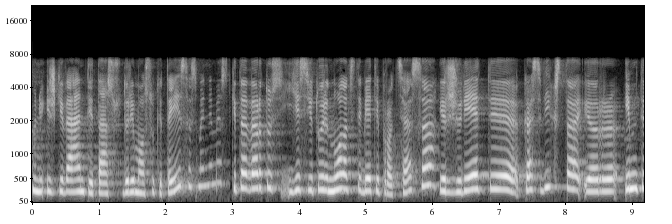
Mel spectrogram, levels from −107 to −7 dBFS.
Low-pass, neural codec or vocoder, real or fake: 7.2 kHz; none; real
